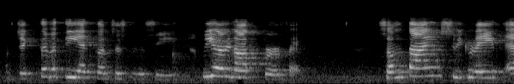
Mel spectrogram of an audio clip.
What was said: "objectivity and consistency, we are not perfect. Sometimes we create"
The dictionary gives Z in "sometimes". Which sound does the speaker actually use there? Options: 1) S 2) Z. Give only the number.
1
